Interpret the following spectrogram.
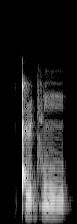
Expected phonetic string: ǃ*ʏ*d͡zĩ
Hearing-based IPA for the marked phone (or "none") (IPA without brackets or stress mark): ʏ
